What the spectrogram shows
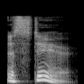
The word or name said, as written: astir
